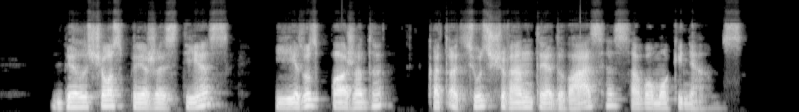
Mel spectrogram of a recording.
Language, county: Lithuanian, Kaunas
